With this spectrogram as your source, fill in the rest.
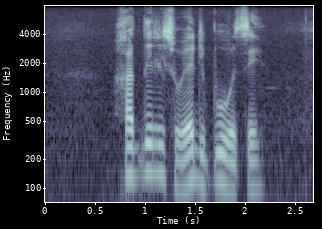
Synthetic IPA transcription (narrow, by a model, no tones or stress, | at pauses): χatɪrisɔjadipuɔt͡sɪ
